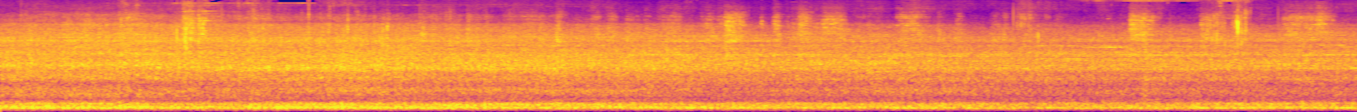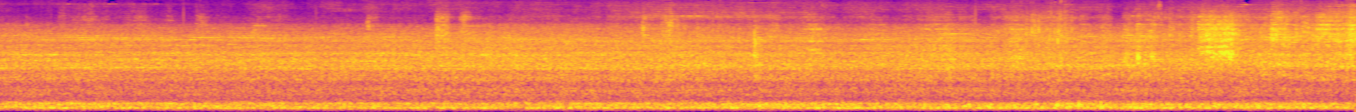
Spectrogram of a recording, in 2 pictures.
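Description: A CSX freight train rolls past in a long, steady rumble with rail clatter and wheel noise that stays loud and even throughout, with no voices.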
